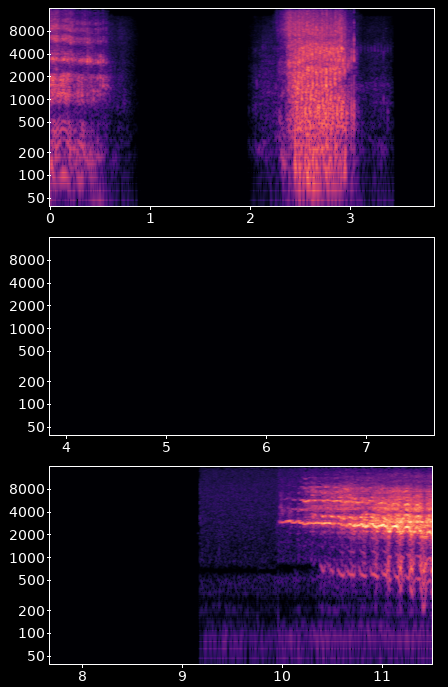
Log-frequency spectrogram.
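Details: Horse sounds: a short breathy blow at the start, a harsh noisy snort a couple of seconds later, long silence, then a rising, quavering whinny closing the recording.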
